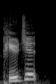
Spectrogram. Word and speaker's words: Puget: our guest tonight jade is it puget that's correct good job oh my god you're the first person to ever pronounce that right yeah they put some like french flavor and uh adam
